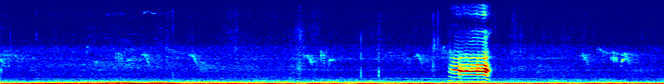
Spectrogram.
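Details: Among grazing water buffalo, one abrupt nasal call, slightly rising then falling, sounds after several seconds of low rural rumble and scattered faint bird notes.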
